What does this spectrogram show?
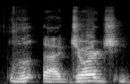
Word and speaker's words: Georg: horkheimer Herbert maruza and George gorg I call him George because that's the American pronunciation gorg Luca Walter Benjamin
